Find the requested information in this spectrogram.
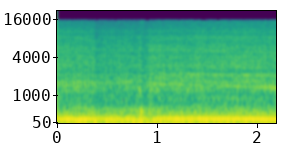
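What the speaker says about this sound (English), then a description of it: "let's see what the bike can pull onto the highway in low mode" 2015 Kawasaki Ninja ZX-10R sport bike pulling onto a highway in low power mode, a close, steady engine drone with a brief dip in pitch as it shifts, then holding strong with some wind noise.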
